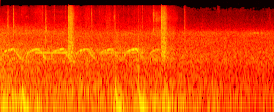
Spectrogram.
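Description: An emergency-vehicle siren on a fast yelp, its pitch sweeping up and down about three times a second, over a low rumble of street traffic. The siren stops about two and a half seconds in.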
